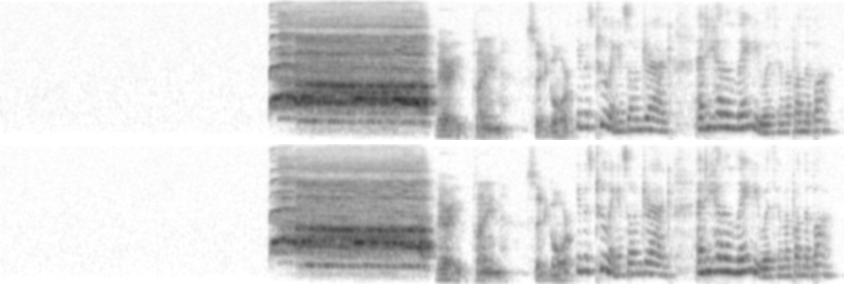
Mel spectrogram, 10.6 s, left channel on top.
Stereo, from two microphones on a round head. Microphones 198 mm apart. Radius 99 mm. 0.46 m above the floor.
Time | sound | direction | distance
3.4 | a scream | 70° left (ahead or behind) | 3 m
5.4 | a man speaking | 10° left (ahead or behind) | 0.9 m
7.2 | a woman speaking | 35° right (ahead or behind) | 0.8 m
